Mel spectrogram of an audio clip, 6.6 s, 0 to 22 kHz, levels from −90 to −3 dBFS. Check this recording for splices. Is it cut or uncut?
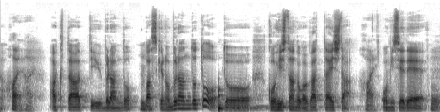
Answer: cut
